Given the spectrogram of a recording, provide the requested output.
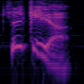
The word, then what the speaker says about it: Czechia: And I've learned how to say it. Czechia. Not what I used to say.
